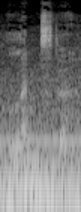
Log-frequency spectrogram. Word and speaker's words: Leominster: now from newport leominster pronounced leinster apparently right we're now coming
